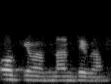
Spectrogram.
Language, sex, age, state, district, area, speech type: Tamil, male, 30-45, Tamil Nadu, Tiruchirappalli, rural, conversation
